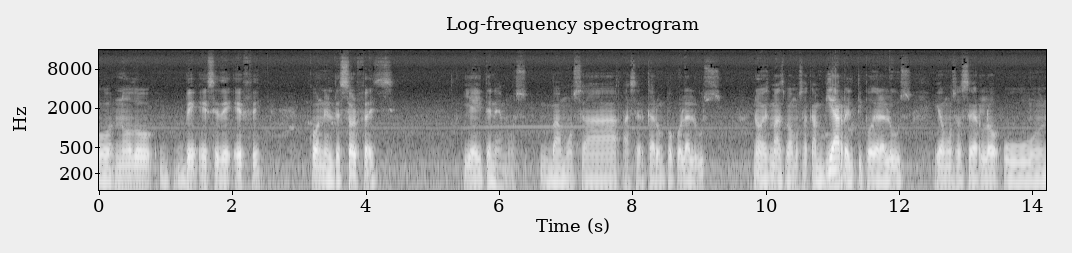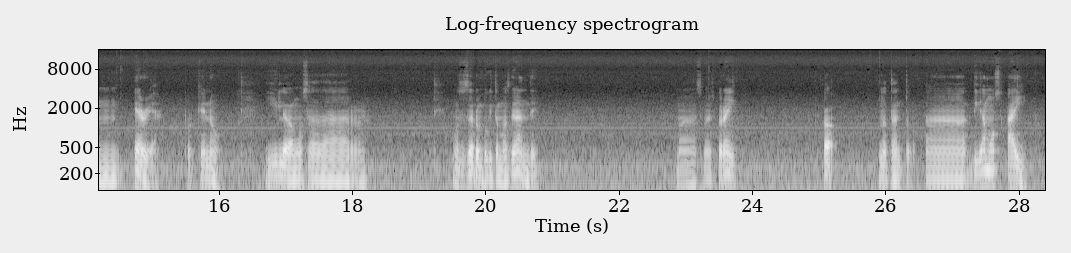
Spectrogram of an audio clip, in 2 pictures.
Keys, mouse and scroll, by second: 2.5-4.5 drag, 5.4-6.4 middle drag, 7.8 middle click, 8.7 click, 11.8 click, 14.5 click, 15.0-16.5 middle drag, 19.7-23.5 drag, 23.8-25.1 middle drag, 25.8-27.9 drag, 28.0-28.3 middle drag.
